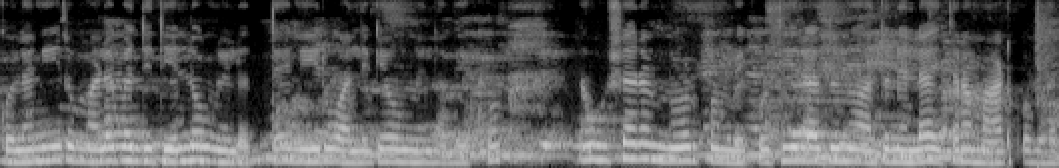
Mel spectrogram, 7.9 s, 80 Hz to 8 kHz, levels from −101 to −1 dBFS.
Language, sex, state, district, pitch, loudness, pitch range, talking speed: Kannada, male, Karnataka, Mysore, 220 Hz, -27 LUFS, 205-235 Hz, 145 wpm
